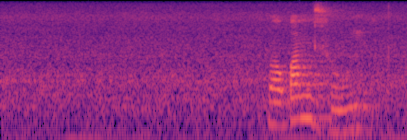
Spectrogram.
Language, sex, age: South Ndebele, female, 20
